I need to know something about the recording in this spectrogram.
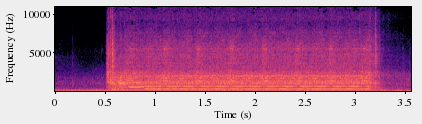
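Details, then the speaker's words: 1976 Ford Courier mini truck in neutral, with no spark and starting fluid applied: the starter cranks steadily at about three turns a second with an even whir and no firing; the long-stored engine turns over but won't start, and compression is later confirmed. "go ahead Jesse hit the key make sure it's in neutral up go forward crank it it's cranking do it"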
